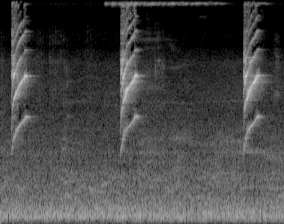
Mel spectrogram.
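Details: Female canary calling indoors: three loud, high chirps, each a quick downward-sweeping note, spaced about two and a half seconds apart over a faint steady background hiss.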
